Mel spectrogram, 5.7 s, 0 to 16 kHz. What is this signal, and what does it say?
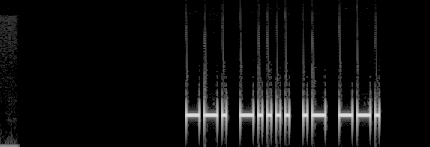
Morse code, heard as a keyed tone, about 20 wpm, 700 Hz. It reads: G6AG
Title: DXCC-100 Call Signs - 4 Characters - 20wpm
